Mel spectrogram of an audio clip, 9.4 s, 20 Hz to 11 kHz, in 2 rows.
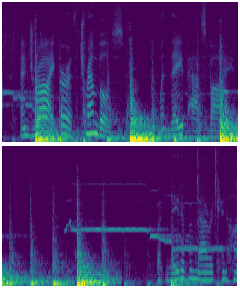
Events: [0.00, 9.43] music
[0.32, 2.42] female speech
[3.09, 4.64] female speech
[7.79, 9.43] female speech
[8.59, 8.65] tick
[8.95, 9.00] tick
[9.38, 9.43] tick

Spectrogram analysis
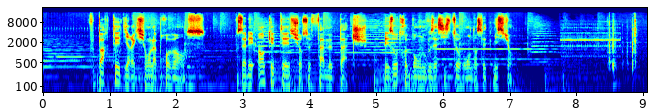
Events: [0.00, 9.05] music
[0.63, 2.40] man speaking
[2.77, 4.81] man speaking
[5.09, 7.01] man speaking
[7.71, 8.65] telephone bell ringing
[8.44, 8.57] generic impact sounds
[8.71, 8.90] generic impact sounds

